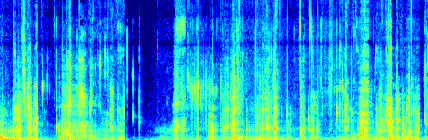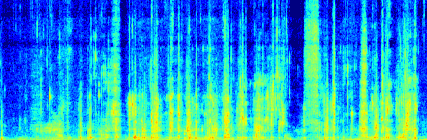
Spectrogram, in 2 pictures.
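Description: Close-miked eating sounds: wet chewing and biting of spicy-sauced pen-shell clam meat, with chopsticks scraping the shell. The sounds break off briefly about two and a half seconds in, then resume.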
